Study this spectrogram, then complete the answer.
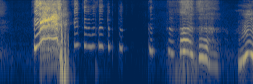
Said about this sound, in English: I have... I have a sneeze coming on. I don't want to sneeze. So I'm going to fight the sneeze.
